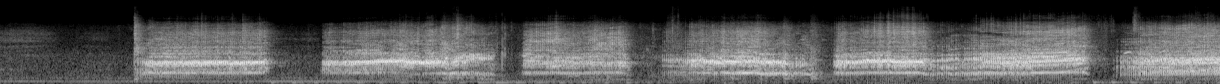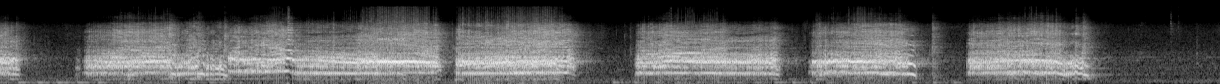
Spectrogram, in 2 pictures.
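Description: Crowned cranes calling loudly: about fourteen long honking calls in quick succession, each lasting one to two seconds. These are the parent birds defending their newly hatched chick.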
